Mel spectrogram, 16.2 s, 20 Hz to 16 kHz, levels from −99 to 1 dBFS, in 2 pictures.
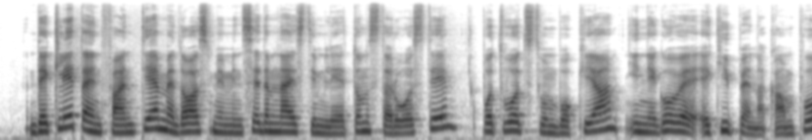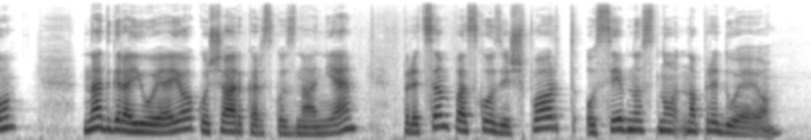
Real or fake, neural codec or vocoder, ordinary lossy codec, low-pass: real; none; none; 14.4 kHz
